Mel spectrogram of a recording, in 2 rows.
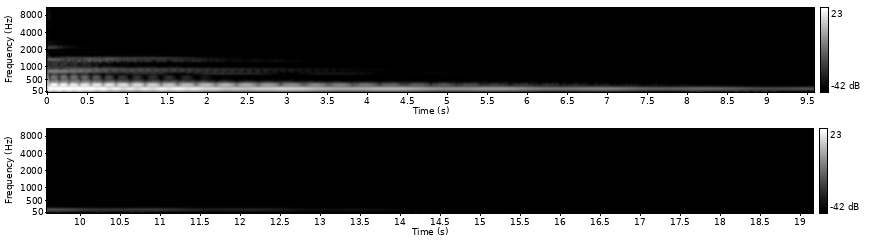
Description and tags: Gong (Vietnam, big) 02
Vietnamese gong about 43cm ⌀. Recorded with an Oktava MK-012-01.
Vietnam, gong, metal, percussion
